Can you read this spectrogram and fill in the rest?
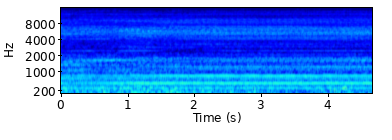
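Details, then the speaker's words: Porsche 912-6 switched on after a new stainless fuel line was fitted: a faint, steady electric hum as the fuel pump circulates fuel through the injector rails, with no leaks. The pump sounds normal. "can hear things going fuel circulating even here in the injector rails we get fuel flowing around but it's not leaking i can hear it moving though"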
